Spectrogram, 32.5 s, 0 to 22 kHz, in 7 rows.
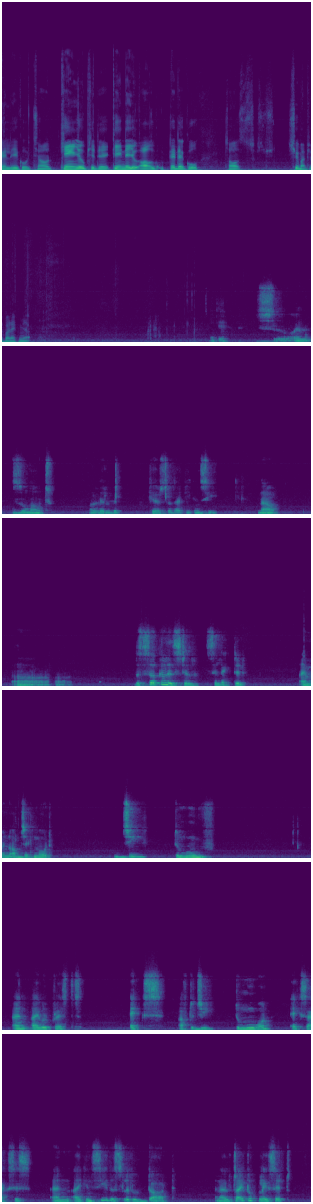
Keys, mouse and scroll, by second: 3.2 shift+middle click, 8.6-11.1 scroll down 5, 11.1 middle click, 20.7 g.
